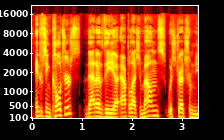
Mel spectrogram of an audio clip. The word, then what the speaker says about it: Appalachian: And among many other Appalachian cryptids, they're what we're covering this next week. And yes, I do prefer that pronunciation over Appalachian.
